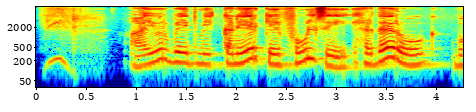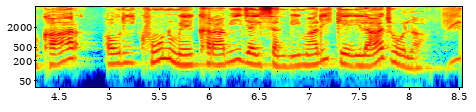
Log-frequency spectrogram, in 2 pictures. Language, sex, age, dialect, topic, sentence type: Bhojpuri, male, 31-35, Northern, agriculture, statement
